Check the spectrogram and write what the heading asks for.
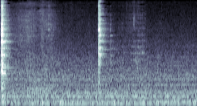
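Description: Metal knife and fork clinking against a dinner plate as a hamburger patty is cut: a sharp clink at the start and a second, lighter one about a second later.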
